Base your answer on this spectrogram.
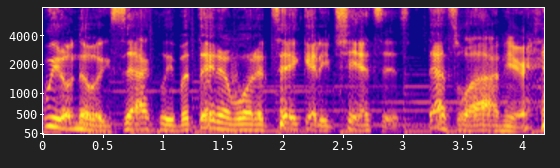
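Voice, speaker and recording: Over clear background music, a man does a put-on character voice at medium pitch and a moderate pace. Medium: game stream. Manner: curt, terse.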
